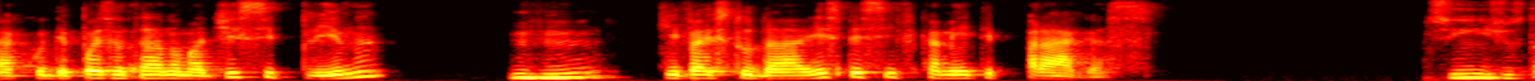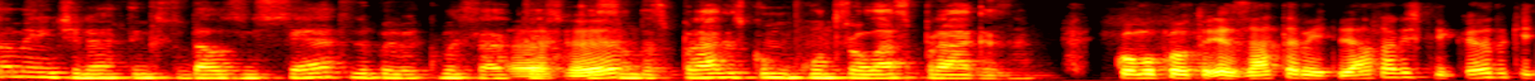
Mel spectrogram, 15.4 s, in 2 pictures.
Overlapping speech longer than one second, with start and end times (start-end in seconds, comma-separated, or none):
none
